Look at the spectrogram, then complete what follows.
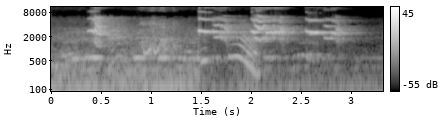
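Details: Indian green ringneck parrot kept as a pet, giving harsh squawks and scratchy calls with a sharp downward-sliding note near the middle, in short bursts about every half second.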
